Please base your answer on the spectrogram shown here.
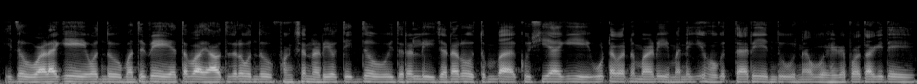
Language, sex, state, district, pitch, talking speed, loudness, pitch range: Kannada, male, Karnataka, Shimoga, 120 Hz, 125 wpm, -26 LUFS, 115-125 Hz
